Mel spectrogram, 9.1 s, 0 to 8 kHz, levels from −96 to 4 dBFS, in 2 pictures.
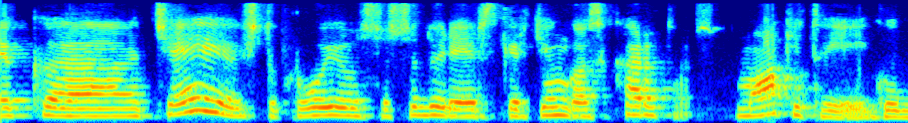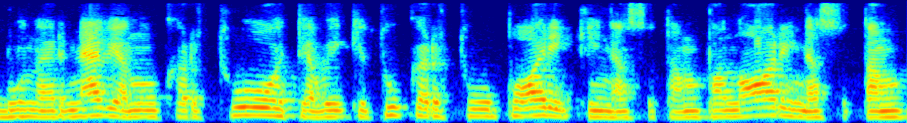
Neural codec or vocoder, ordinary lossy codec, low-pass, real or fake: none; MP3, 64 kbps; 7.2 kHz; real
